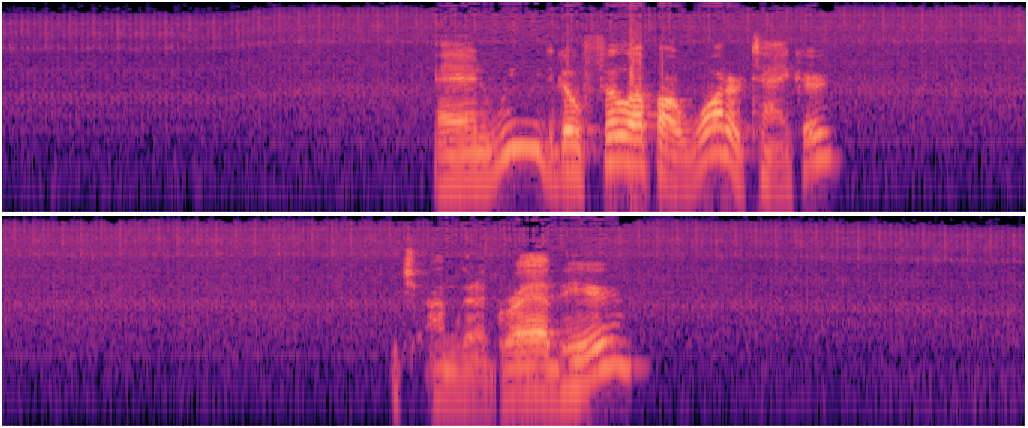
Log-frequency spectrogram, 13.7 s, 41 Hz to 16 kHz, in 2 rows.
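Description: A Zetor tractor idles with a low, steady engine hum and faint knocking in Farming Simulator 15 on a vegetable greenhouse farm, running beneath two stretches of someone talking.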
